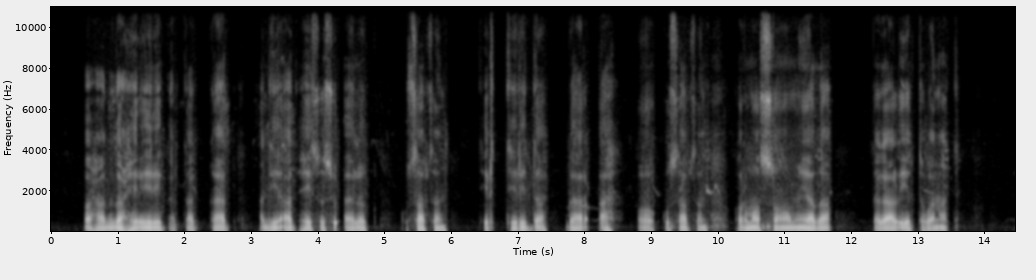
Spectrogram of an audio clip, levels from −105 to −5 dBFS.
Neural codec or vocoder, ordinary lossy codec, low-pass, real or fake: none; none; none; real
